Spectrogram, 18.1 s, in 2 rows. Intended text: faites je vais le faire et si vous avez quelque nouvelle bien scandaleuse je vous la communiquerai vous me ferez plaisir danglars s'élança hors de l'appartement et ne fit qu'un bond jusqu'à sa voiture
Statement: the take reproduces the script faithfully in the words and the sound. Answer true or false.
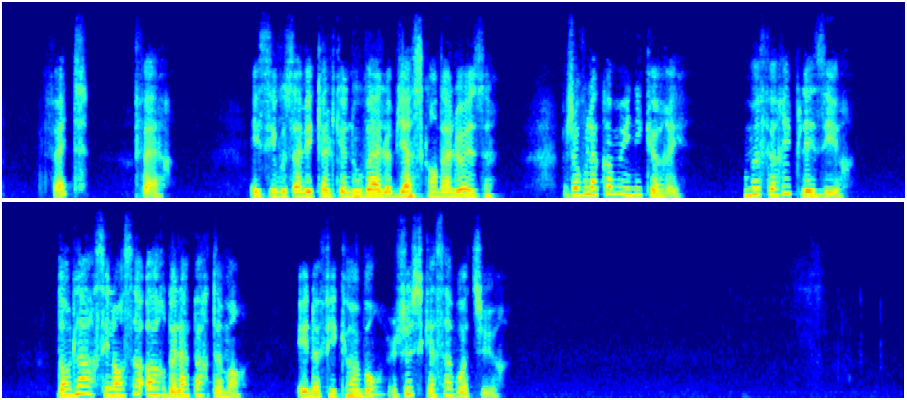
false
